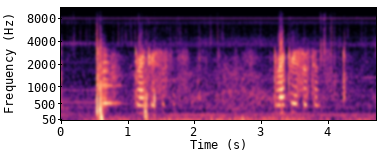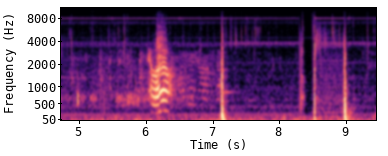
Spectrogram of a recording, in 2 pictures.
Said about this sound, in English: One heck of a noisy coin return there.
